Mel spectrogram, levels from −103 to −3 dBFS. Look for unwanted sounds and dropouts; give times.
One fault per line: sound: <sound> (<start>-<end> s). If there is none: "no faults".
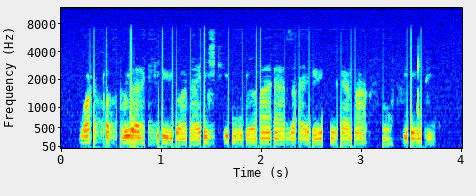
sound: dropout (2.6-2.7 s)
